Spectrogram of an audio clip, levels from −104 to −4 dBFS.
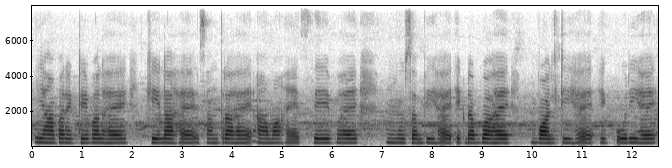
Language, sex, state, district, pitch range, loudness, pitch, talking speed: Hindi, female, Chhattisgarh, Korba, 220-230 Hz, -22 LUFS, 225 Hz, 105 wpm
